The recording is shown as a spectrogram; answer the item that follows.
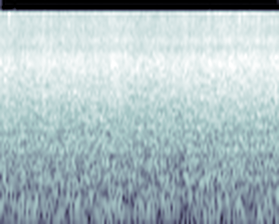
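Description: Hailstorm: a dense, steady hiss and clatter of hail coming down, heard from inside a parked car.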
